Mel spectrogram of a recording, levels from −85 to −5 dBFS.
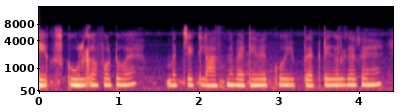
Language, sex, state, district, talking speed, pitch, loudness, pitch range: Hindi, female, Uttar Pradesh, Etah, 215 wpm, 225 Hz, -18 LUFS, 220-230 Hz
